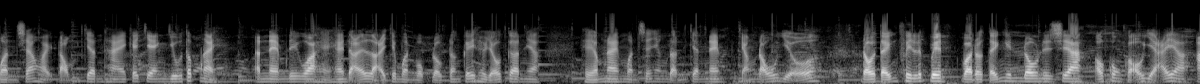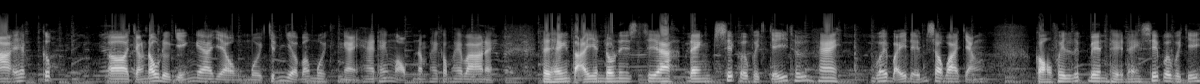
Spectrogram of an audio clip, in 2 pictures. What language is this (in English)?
Vietnamese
